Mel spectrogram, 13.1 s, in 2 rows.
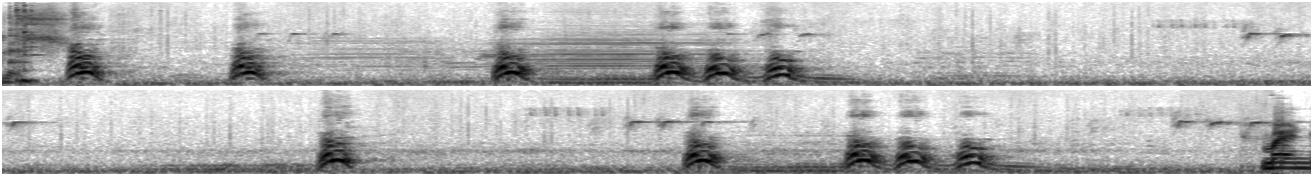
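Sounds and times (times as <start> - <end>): large dog barking: 0.2 - 1.6, 2.4 - 4.4, 8.0 - 8.6, 9.8 - 11.9.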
